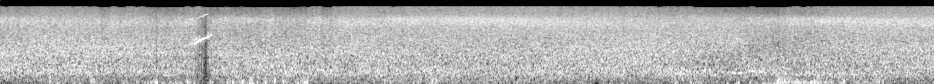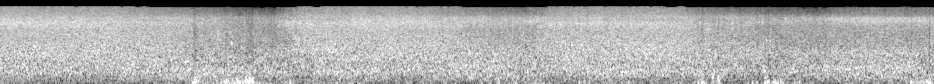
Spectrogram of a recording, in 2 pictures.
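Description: Steady rush of wind on the microphone mixed with small sea waves washing at the shoreline.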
